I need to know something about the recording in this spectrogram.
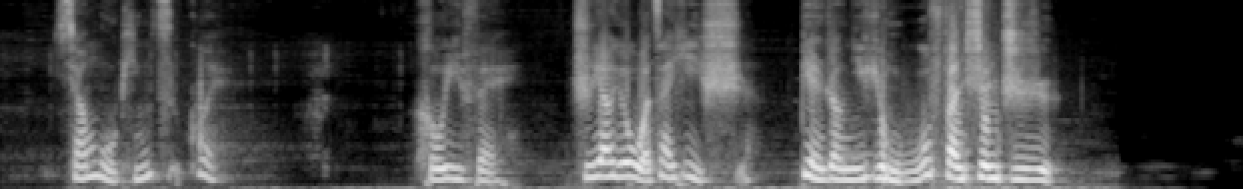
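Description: A young woman speaks coldly and calmly, close by.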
